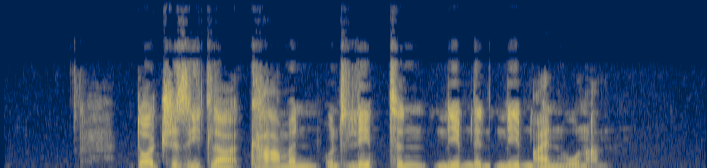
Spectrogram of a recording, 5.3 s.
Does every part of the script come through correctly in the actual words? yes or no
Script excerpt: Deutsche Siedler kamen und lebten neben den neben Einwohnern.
yes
